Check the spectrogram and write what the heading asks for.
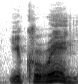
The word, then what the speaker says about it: Ukraine: 나라 우리 우크라이나라 그러는데 영어로는 우크라이나가 아니라 어떻게 발음되냐면은 Ukraine 이렇게 레 강사가 들어갑니다.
